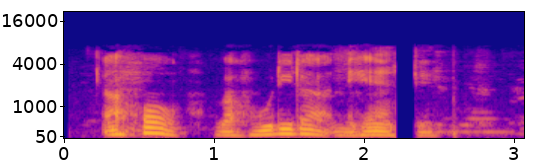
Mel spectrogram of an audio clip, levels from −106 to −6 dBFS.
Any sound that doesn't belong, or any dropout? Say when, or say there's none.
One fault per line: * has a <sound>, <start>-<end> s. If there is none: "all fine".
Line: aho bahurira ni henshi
* has a dropout, 2.2-2.3 s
